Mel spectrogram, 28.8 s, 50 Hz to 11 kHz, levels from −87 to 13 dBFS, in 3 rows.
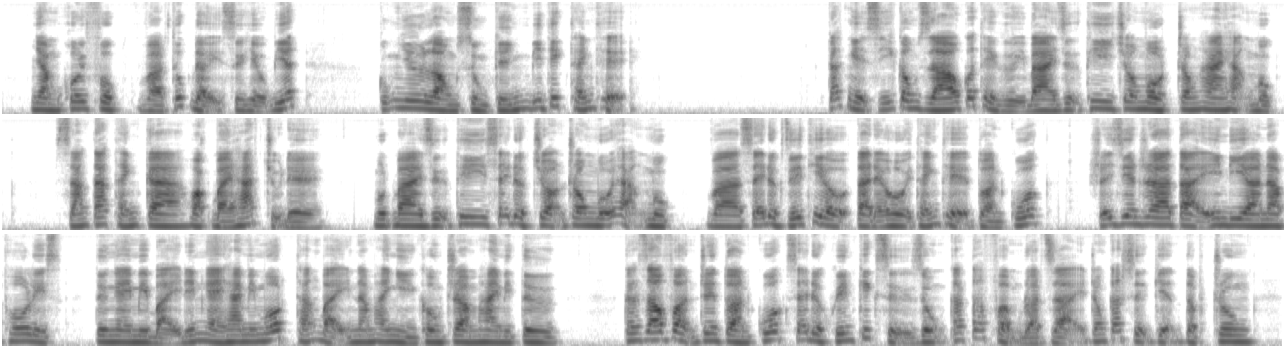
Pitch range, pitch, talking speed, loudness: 135-165 Hz, 150 Hz, 220 wpm, -25 LUFS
